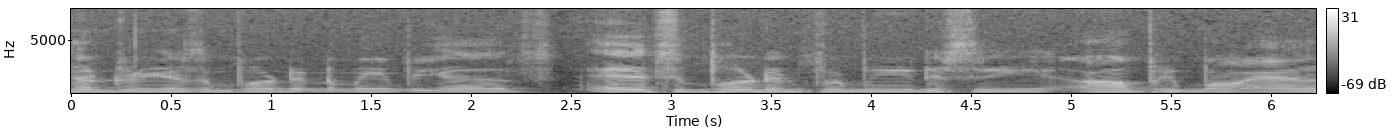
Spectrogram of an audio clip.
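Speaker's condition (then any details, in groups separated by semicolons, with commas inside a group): Cerebral palsy; nasal voice from air leakage, voice worst part, late talker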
